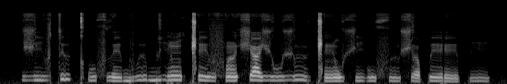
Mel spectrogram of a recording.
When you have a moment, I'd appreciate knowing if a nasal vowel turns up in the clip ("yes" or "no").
yes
